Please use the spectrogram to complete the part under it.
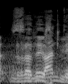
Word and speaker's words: Radetzky: De sí, pero tiene una C que es Radetzky, es Radetzky. – Sí, se pronuncia Radetzky.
